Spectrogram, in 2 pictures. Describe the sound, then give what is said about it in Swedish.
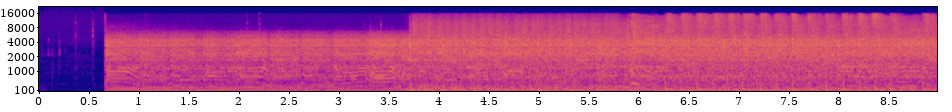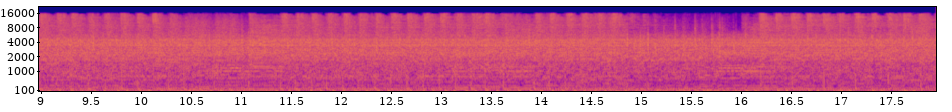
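A loud Japanese heavy metal song from a newly released album: a dense, distorted guitar intro, then the full band crashes in after a few seconds with driving drums, staying thick and intense throughout, no talking. “som har släppt en ny skiva nu och en låt från den skivan låter så här.”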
